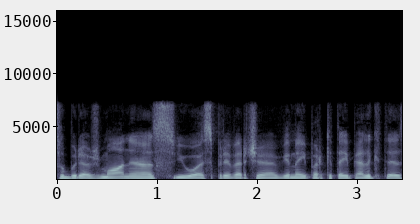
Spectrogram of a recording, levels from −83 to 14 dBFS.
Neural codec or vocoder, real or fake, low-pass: codec, 16 kHz, 1 kbps, X-Codec, WavLM features, trained on Multilingual LibriSpeech; fake; 7.2 kHz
